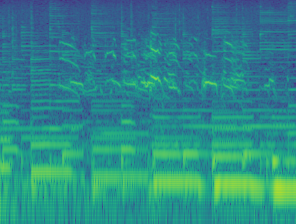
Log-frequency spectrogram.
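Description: Acoustic guitar theme music, with a flock of waterbirds calling over it from about a second in: many short, overlapping calls that fade out near the end.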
